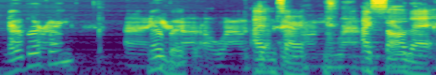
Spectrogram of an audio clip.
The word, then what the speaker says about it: Nürburgring: So I was I saying Nuremberg? Exactly what, I'm sorry. What happened, there's 2 Germany tracks. How do you pronounce that? Nürburgring. Nürburgring? Nürburgring.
